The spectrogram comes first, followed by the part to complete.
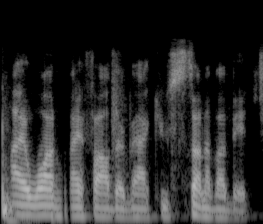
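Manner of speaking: intense, spine-chilling voice. Quoting a favorite movie line to the others: imitating Inigo's chilling revenge line. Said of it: "you gave us all chills just by reading it like that".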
